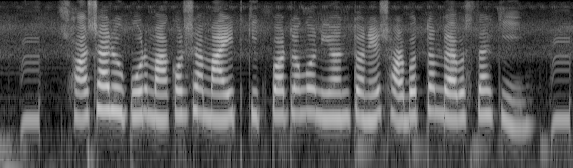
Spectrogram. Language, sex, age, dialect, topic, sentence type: Bengali, female, 18-24, Northern/Varendri, agriculture, question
